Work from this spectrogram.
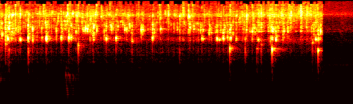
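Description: A potato chaat katori bowl fries in hot oil in a pan, crackling and popping steadily with close stirring scrapes before the sound cuts off abruptly.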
